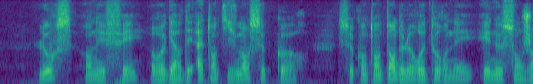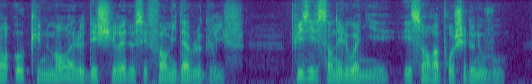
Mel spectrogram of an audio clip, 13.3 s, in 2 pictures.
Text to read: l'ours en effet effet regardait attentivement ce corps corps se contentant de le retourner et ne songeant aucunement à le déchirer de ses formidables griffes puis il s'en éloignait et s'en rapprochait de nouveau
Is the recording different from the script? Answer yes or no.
yes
